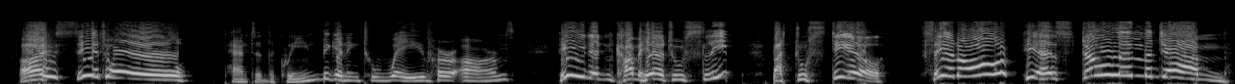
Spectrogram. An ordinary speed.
No: slow, 130 wpm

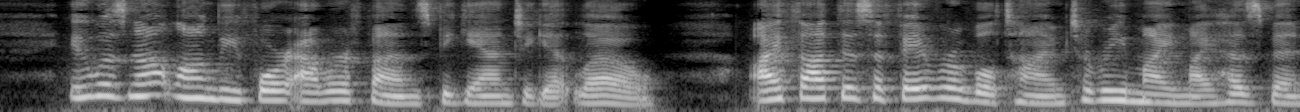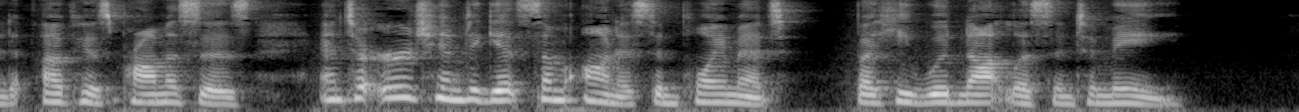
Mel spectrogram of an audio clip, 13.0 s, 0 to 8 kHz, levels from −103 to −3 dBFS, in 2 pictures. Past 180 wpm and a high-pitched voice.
No: average, 190 wpm; medium, 180 Hz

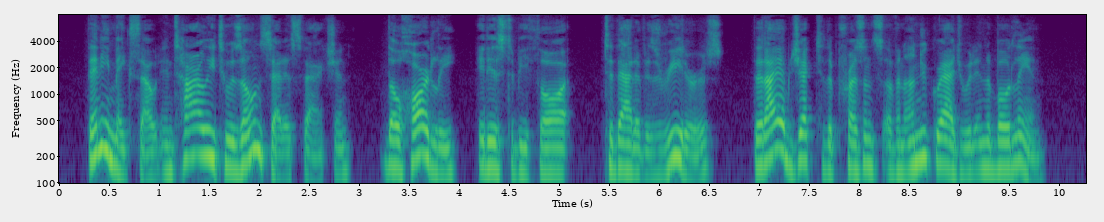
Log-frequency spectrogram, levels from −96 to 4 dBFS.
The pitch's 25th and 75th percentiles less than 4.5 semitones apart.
No: average, 5.3 semitones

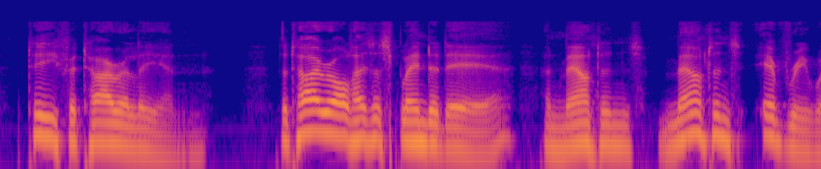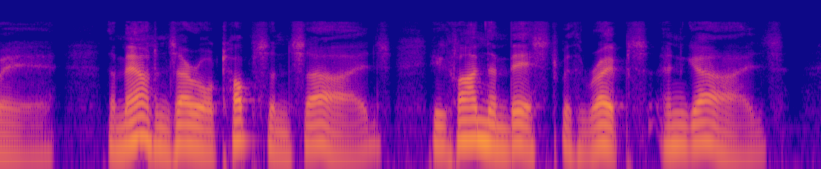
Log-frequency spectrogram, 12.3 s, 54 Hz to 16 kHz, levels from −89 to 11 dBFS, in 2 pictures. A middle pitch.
No: low, 120 Hz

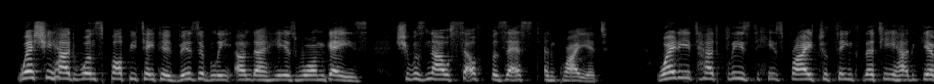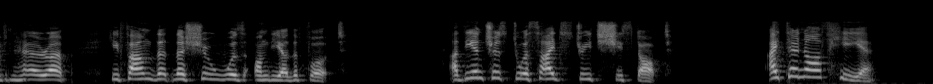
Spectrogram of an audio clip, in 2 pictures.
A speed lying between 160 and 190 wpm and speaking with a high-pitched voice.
Yes: average, 175 wpm; high, 235 Hz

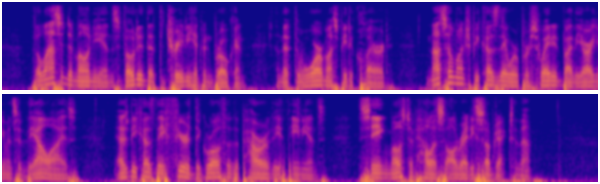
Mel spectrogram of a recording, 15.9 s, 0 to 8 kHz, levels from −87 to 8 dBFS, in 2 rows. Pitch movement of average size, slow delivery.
No: average, 3.2 semitones; average, 185 wpm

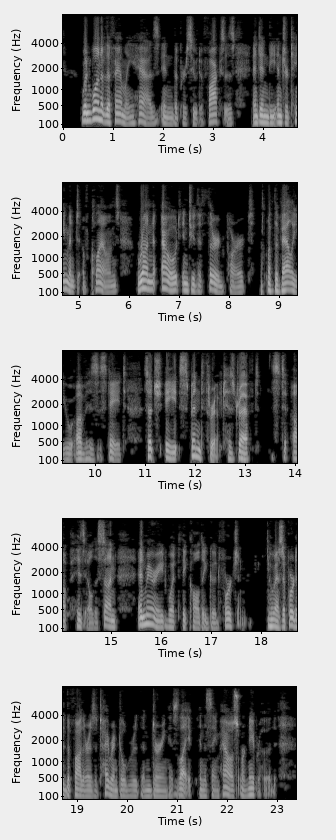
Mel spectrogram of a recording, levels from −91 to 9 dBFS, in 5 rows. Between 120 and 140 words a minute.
No: average, 165 wpm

